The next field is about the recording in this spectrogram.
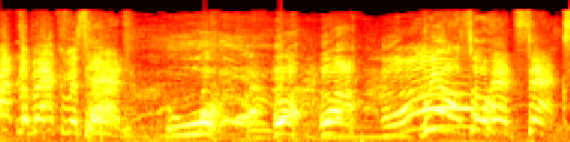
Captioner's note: laughing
